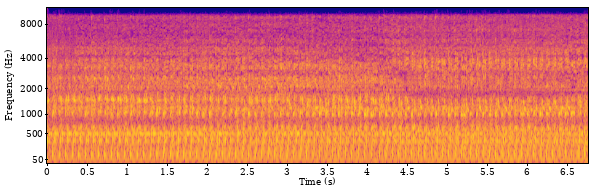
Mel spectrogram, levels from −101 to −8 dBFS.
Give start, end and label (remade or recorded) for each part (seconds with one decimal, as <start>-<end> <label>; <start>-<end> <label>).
0.0-1.5 recorded; 1.5-2.9 remade; 2.9-5.2 recorded; 5.2-6.8 remade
